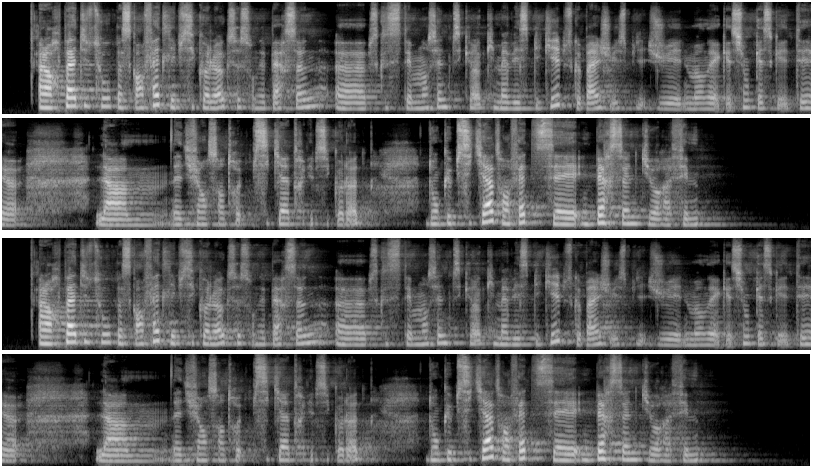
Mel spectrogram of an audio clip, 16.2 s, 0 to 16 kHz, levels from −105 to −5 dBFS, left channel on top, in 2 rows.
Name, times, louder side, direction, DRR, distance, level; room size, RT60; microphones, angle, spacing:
voice 1, 0.3-15.1, left 3 dB, 25° left, 6 dB, 1.0 m, -31 dB
29.5 x 21.0 x 8.8 m, 0.85 s
head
